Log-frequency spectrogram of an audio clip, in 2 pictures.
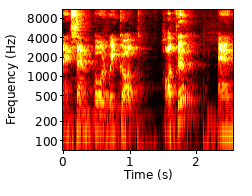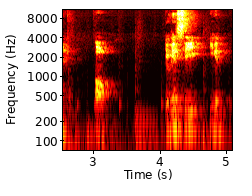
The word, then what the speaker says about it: ho: An example, we got hotel and O. You can see there is no pronunciation for the H, just O.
